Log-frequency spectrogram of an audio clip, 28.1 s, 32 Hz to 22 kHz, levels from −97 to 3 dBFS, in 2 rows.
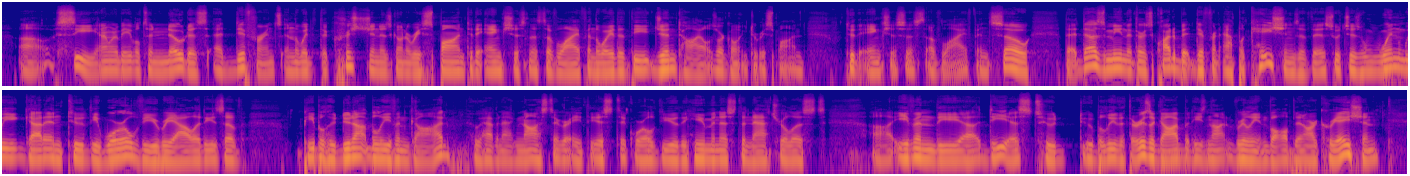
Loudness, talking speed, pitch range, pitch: -36 LUFS, 225 wpm, 100-115 Hz, 105 Hz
